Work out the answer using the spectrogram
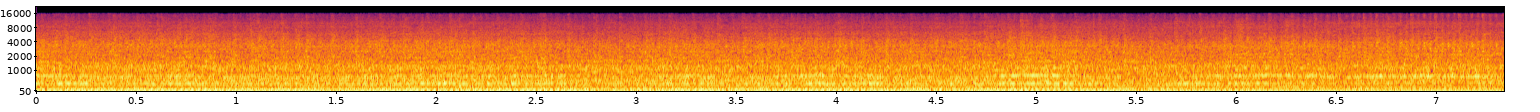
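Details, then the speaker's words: Peugeot 205 petrol engine at idle with slight fluctuations: a faint wavering, belt-like whirr over a low rumble. Soapy water on the alternator belt changed nothing, so the source is unknown. "on entend tout le temps le bruit de courroie melaku voilà elle est bien bien entendu maintenant est ce que ça pourrait venir de la cour à l'alternateur"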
